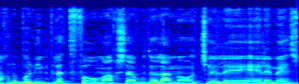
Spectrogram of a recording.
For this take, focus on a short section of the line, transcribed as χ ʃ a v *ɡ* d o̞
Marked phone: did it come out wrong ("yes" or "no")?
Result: no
